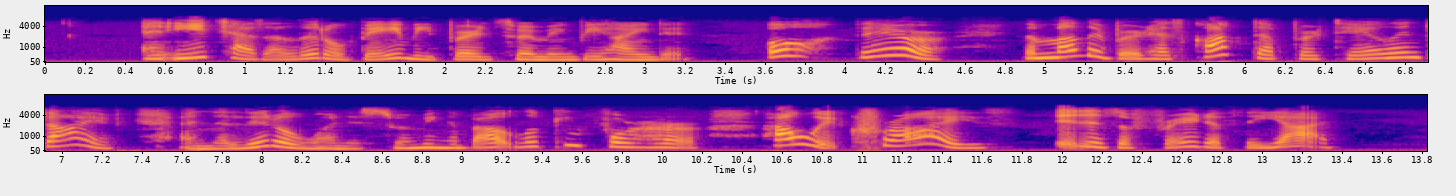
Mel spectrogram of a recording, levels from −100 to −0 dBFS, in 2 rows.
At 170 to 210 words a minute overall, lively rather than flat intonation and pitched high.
Yes: average, 175 wpm; wide, 8.3 semitones; very high, 255 Hz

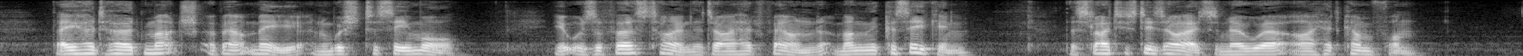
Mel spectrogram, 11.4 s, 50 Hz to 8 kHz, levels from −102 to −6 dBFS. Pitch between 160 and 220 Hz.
No: low, 130 Hz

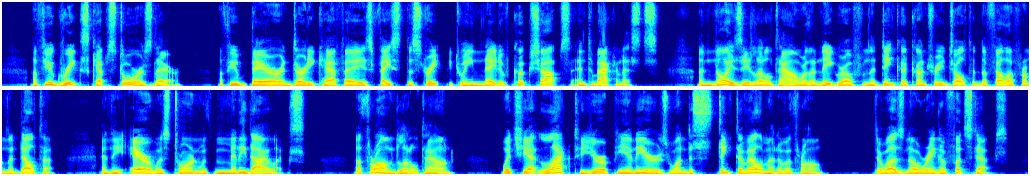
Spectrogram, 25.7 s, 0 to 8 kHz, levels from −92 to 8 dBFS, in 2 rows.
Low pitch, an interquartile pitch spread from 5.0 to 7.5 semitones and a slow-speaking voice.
No: low, 115 Hz; wide, 5.6 semitones; average, 160 wpm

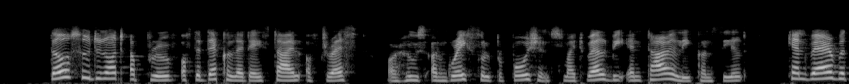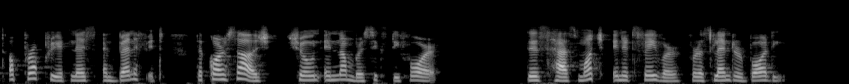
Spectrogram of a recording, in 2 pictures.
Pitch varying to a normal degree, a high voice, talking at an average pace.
Yes: average, 4.1 semitones; high, 195 Hz; average, 150 wpm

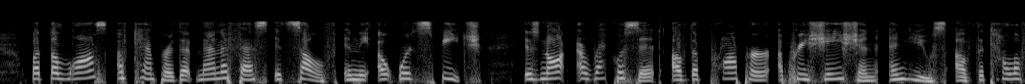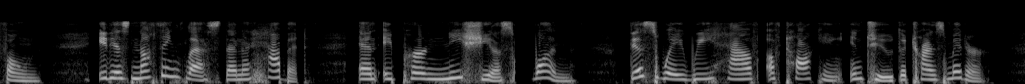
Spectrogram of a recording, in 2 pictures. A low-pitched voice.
No: high, 245 Hz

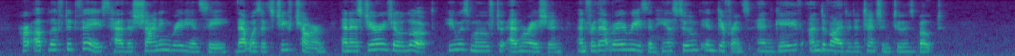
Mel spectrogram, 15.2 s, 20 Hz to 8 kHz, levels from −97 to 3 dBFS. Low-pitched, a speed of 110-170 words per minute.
No: high, 210 Hz; average, 145 wpm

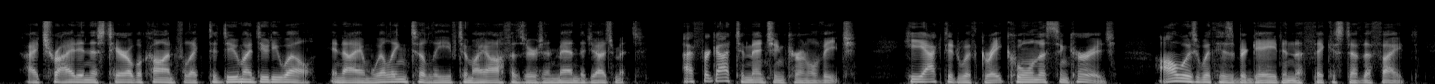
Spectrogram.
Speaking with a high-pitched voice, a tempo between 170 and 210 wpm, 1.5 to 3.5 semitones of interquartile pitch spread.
No: low, 100 Hz; average, 195 wpm; average, 2.9 semitones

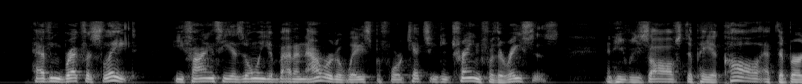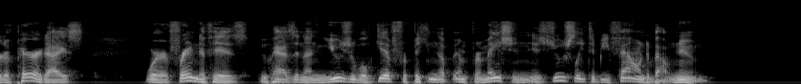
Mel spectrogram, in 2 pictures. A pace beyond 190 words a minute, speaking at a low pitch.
Yes: average, 200 wpm; low, 115 Hz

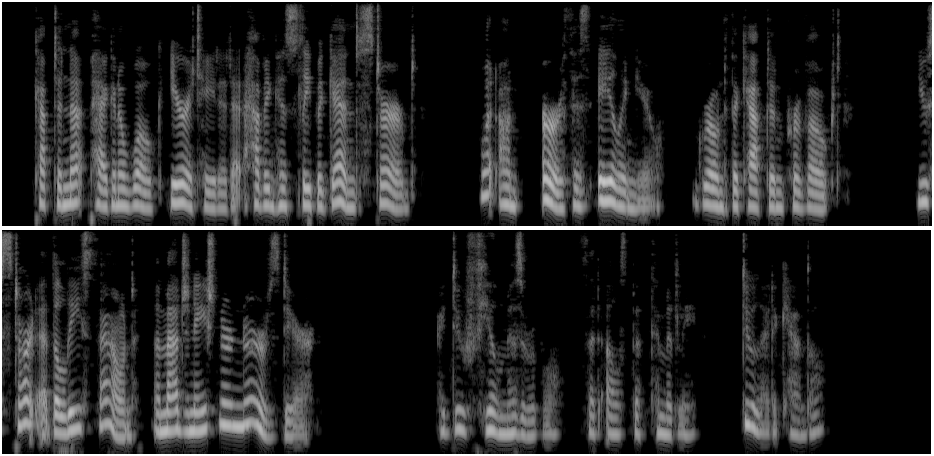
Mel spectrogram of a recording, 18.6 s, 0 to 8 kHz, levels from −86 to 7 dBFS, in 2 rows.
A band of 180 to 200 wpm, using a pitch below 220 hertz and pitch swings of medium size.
No: average, 140 wpm; medium, 185 Hz; average, 3.9 semitones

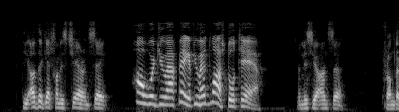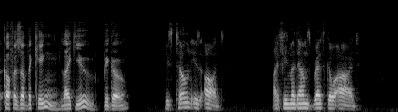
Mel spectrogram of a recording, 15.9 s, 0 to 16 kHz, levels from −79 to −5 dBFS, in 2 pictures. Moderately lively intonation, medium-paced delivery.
No: wide, 6.0 semitones; average, 150 wpm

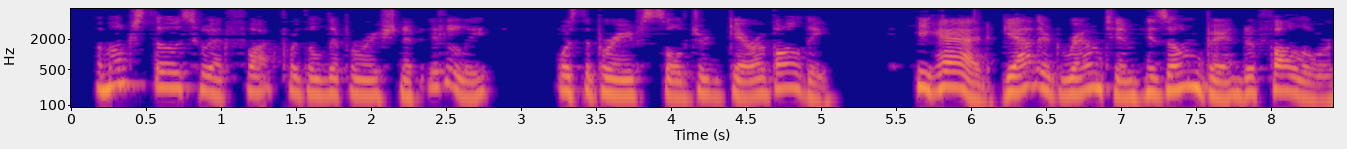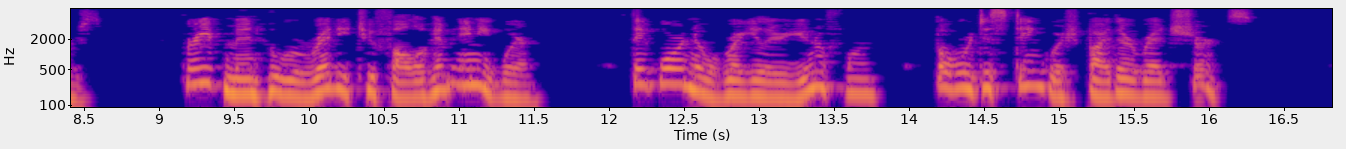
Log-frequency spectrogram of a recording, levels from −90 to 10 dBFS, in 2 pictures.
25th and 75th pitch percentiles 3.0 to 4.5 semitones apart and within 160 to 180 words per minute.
No: wide, 5.6 semitones; average, 170 wpm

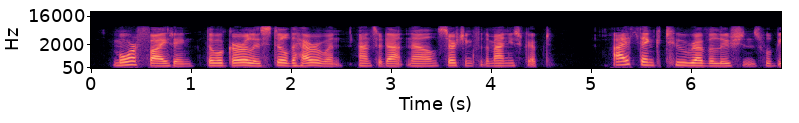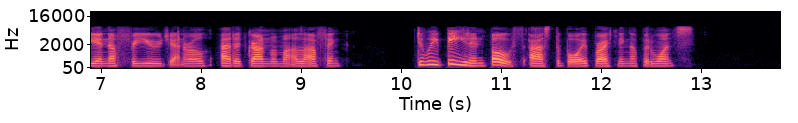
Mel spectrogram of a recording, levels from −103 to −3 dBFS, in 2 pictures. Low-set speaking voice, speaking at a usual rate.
No: medium, 170 Hz; average, 180 wpm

